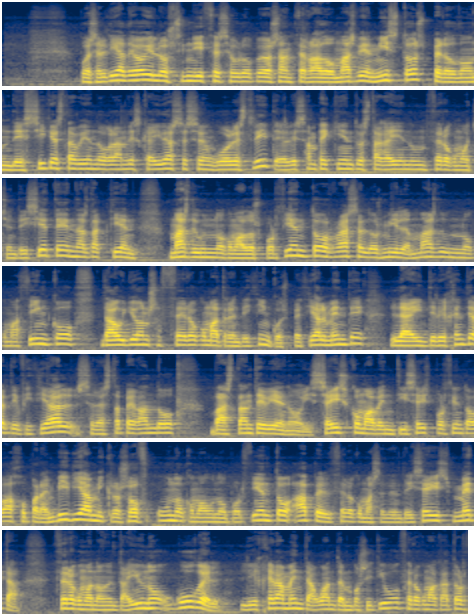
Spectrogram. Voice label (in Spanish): radio; noticias bolsa; caidas en wall street lideradas por la nvidia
